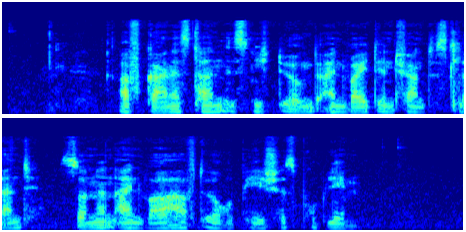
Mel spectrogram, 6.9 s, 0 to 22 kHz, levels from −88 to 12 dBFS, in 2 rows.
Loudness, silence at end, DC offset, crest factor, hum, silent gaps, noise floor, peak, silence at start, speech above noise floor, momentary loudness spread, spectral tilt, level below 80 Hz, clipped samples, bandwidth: -39 LUFS; 0.8 s; under 0.1%; 24 dB; none; none; -69 dBFS; -16 dBFS; 0.35 s; 29 dB; 18 LU; -2 dB/octave; -70 dBFS; under 0.1%; 11.5 kHz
